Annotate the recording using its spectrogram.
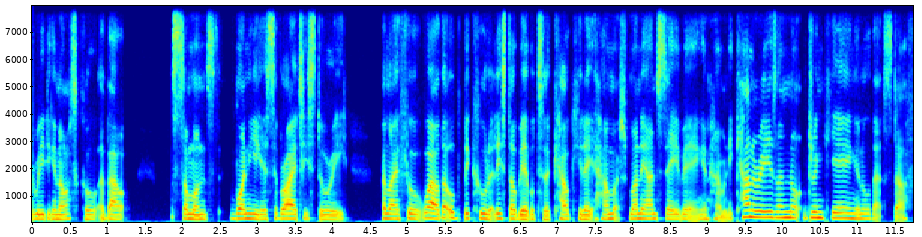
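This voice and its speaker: A woman with an East Anglian accent, fairly low in pitch and fairly quick, her intonation fairly even, on a very clean recording with a silent background. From England, Norwich. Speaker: guest in recovery. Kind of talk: casual panel chat.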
